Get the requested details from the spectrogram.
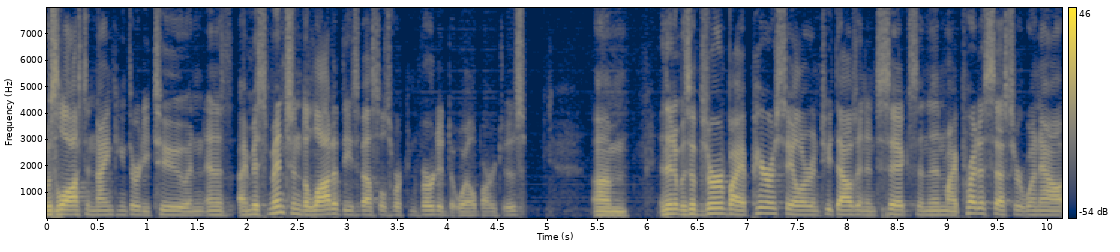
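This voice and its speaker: Speaking at a very fast pace with an American accent, a woman with a very deep, low pitch keeps her intonation fairly even while her loudness swings widely, in a dry, close sound with no echo. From East Texas. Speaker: marine archaeologist. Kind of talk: lecture.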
